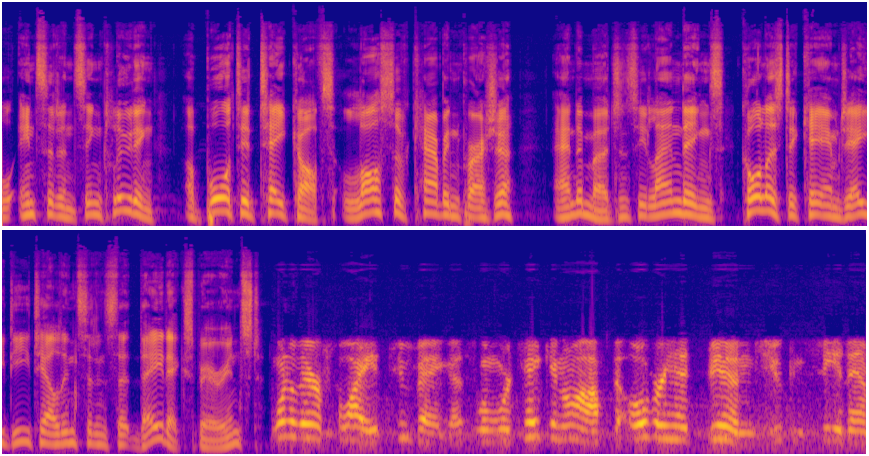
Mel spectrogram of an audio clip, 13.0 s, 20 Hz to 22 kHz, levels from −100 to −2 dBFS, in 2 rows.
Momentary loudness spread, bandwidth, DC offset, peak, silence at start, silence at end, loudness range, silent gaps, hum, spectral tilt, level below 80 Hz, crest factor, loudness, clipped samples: 11 LU; 17.5 kHz; under 0.1%; -4 dBFS; 0 s; 0 s; 5 LU; none; none; -3 dB/octave; -58 dBFS; 20 dB; -24 LUFS; under 0.1%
